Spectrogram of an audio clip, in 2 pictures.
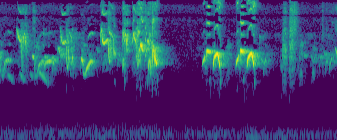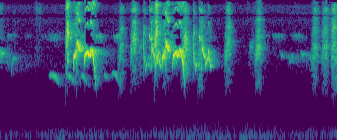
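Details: Wild sooty-headed bulbuls attacking together in a group: bursts of bright, slurred chirping notes, rising and falling, come in clusters with short gaps, several quick phrases overlapping, against a quiet low background hum.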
